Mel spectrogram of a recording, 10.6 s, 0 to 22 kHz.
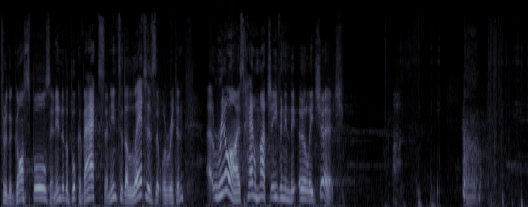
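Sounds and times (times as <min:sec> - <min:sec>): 
speech: 0:00.0 - 0:06.9
loud harsh cough: 0:09.2 - 0:09.8
throat clearing: 0:09.2 - 0:09.8.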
